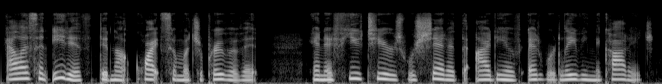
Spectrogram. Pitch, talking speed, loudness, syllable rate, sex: 220 Hz, 225 wpm, -19 LUFS, 6.4 syllables/s, female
